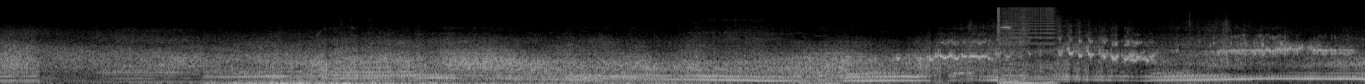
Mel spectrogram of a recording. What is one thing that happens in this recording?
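A sports car engine roars and revs up and down as the car races around.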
